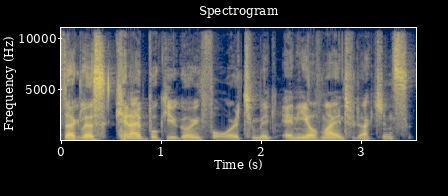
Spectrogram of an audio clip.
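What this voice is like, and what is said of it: German accent. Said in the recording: “he's got a German accent that's hotter than a pretzel straight out of the oven.”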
